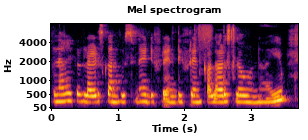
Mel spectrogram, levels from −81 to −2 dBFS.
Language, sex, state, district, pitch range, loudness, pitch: Telugu, female, Andhra Pradesh, Sri Satya Sai, 230-245 Hz, -15 LUFS, 235 Hz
